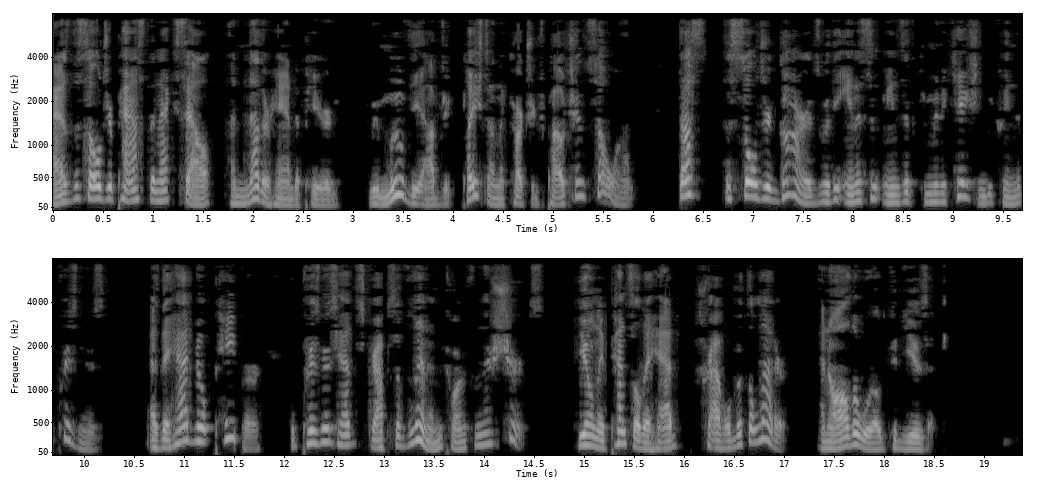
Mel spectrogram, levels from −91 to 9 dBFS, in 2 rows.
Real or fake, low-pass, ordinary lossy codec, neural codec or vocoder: real; 7.2 kHz; AAC, 32 kbps; none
